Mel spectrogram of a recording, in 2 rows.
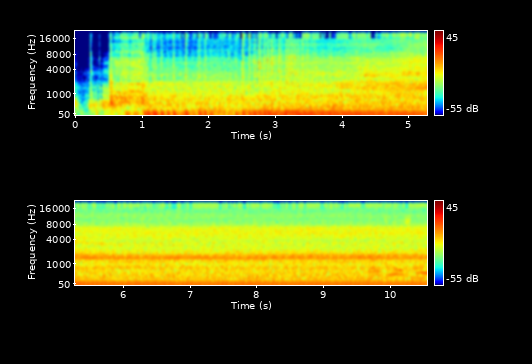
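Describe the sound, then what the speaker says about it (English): A 48-inch eXmark Lazer Z HQ commercial zero-turn riding mower with 470 hours cranks briefly, catches, and settles into a loud, steady, close-up engine idle that carries on to the end. "Let's get it started and show you."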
